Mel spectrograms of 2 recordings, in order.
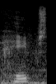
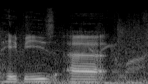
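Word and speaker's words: Hapes: weren't a single battle Pronunce hate heaps not hippies. I say I Say hey P's, I think but I think it is Apes Well, they will hyperspace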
